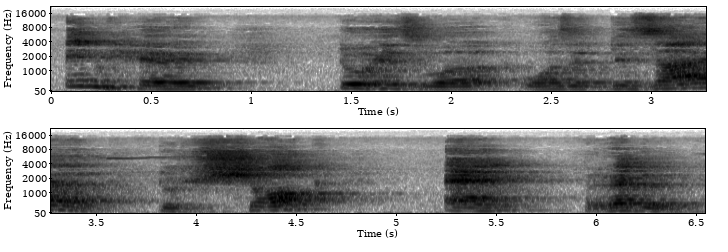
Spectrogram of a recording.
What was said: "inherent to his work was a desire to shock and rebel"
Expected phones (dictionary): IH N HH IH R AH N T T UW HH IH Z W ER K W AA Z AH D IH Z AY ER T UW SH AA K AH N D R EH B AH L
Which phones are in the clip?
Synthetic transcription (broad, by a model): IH N HH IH R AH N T T UW HH IH Z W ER K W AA Z AH D IH Z AY ER T UW SH AA K AH N D R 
